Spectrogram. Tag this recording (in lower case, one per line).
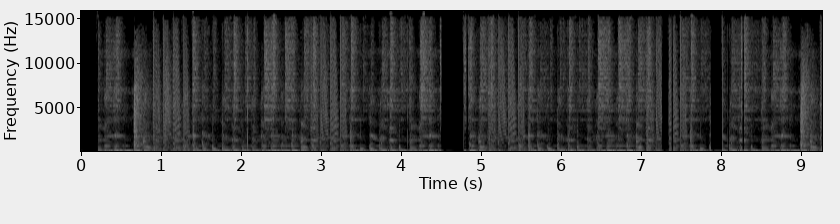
music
